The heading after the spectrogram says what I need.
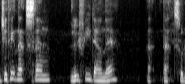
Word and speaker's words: Luffy: else would the road chris says it's pronounced luffy well i can't help that it's got two f's in it i mean come on so luffy but anyway he's a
